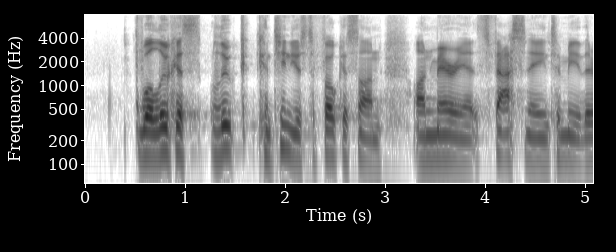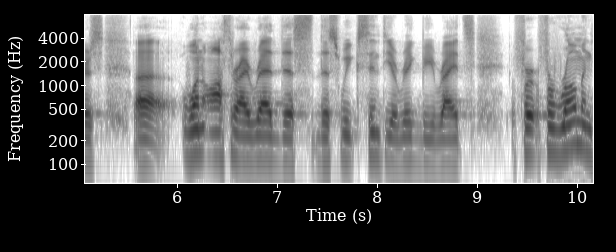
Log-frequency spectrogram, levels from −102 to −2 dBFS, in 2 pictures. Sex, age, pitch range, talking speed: male, 30-49, 115-145 Hz, 170 wpm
